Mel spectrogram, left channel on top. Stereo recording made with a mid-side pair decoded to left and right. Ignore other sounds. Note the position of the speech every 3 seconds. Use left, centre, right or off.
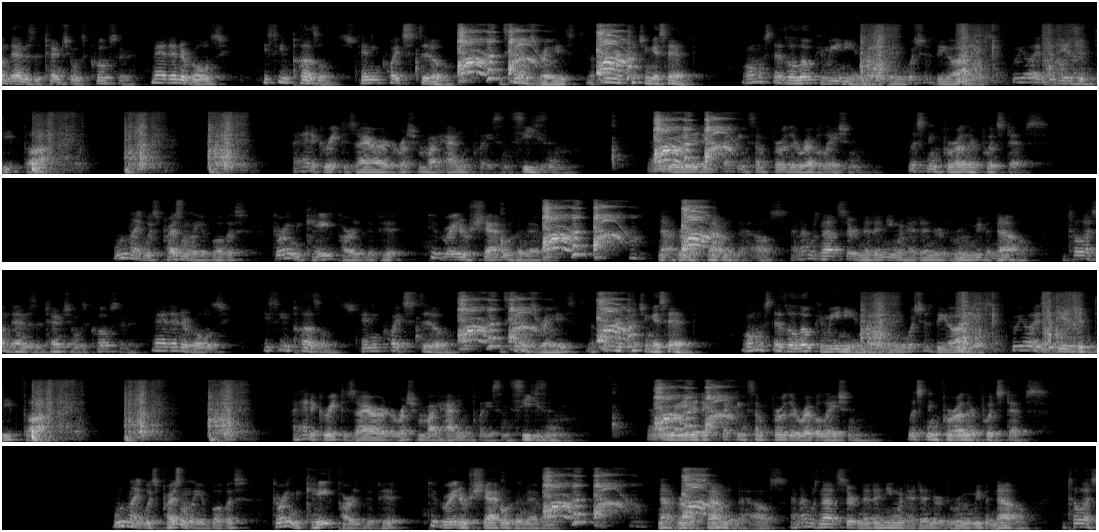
left, left, centre, right, right, right, right, right, right, right, right.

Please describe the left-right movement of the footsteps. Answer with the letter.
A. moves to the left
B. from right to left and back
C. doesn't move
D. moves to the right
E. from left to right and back
E.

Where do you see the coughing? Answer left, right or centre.
left.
